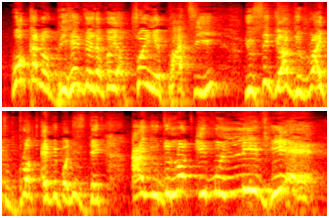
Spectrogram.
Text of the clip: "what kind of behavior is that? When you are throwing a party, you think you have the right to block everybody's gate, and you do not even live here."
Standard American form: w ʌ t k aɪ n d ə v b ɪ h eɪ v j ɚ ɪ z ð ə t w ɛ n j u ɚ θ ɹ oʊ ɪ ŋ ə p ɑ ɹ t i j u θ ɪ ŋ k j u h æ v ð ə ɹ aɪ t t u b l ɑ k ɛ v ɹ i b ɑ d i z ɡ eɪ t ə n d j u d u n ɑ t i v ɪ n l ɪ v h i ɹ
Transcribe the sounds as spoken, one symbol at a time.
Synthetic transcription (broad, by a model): w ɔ t k aɪ n d ə v b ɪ h eɪ v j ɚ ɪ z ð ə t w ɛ j u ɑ t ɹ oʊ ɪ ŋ ə p ɑ t i j u s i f j u h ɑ v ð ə ɹ aɪ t t u b l ɑ k ɛ v ɹ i b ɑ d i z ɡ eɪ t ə n j u d u n ɑ t i v ɪ n l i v h i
